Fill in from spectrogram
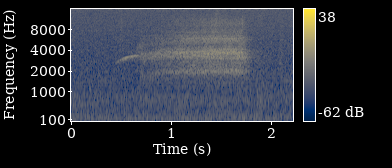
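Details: One of a resident pair of White-tailed Kites in redwood trees in a front yard in town, Petaluma, California, on 2 November 2011, gives a short rising whistle breaking into a harsh, grating rasp of about a second over faint hiss.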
